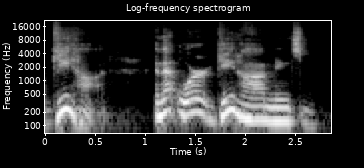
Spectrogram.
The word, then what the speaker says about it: Gihon: So, which brings us to our next river, which is pronounced Gihon.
